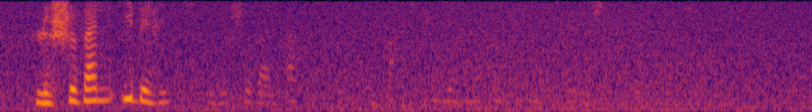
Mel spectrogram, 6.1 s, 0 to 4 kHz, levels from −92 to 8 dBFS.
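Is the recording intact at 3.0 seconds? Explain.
Yes, the audio is intact at 3.0 seconds, with no fault at that moment.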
